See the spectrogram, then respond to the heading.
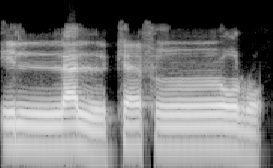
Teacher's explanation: Bir elif uzatıp öyle duruyoruz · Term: meddi arız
